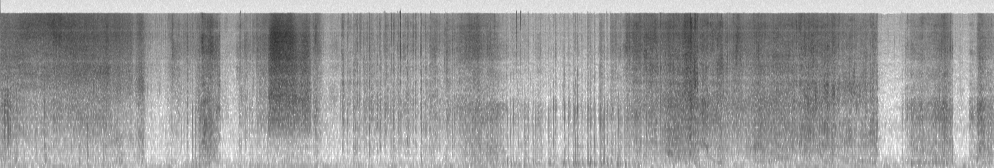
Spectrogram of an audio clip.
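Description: A filled, puffy, medium-sized soft black nylon makeup bag lies on a wooden table while long pointed nails scratch and tap across its fabric top. The result is a steady, bright, crinkly scratching hiss broken by quick taps, with a few brief quiet gaps.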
